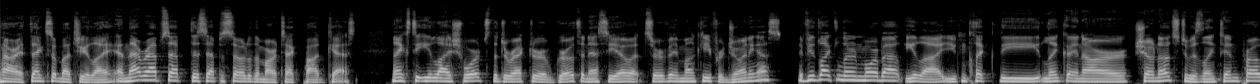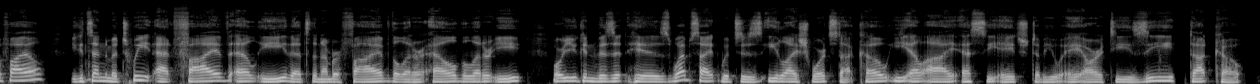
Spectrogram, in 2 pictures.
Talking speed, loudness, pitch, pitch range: 215 wpm, -22 LUFS, 140 Hz, 125-155 Hz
